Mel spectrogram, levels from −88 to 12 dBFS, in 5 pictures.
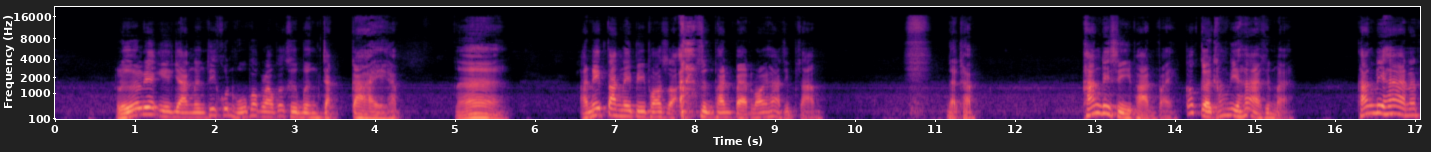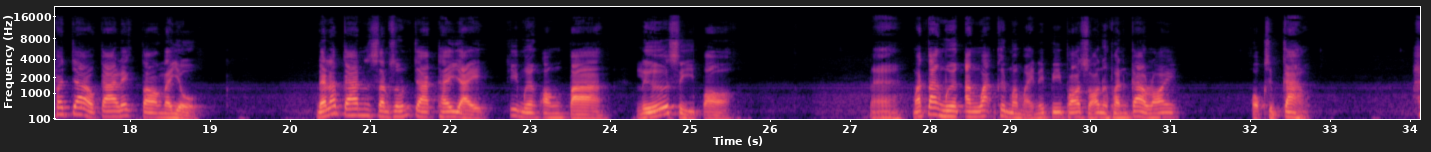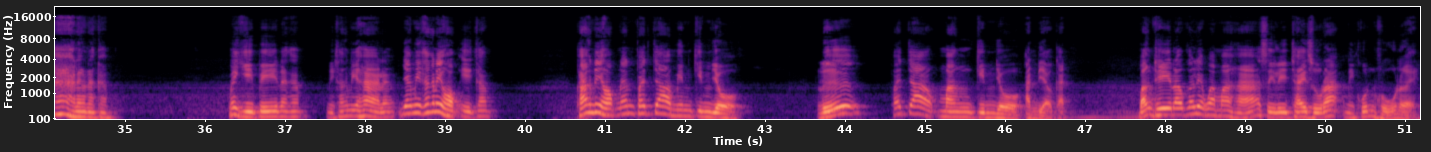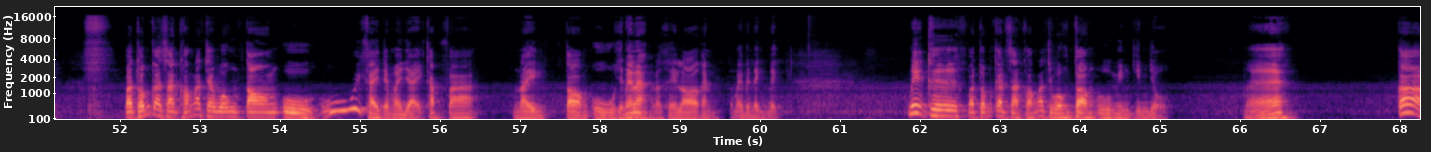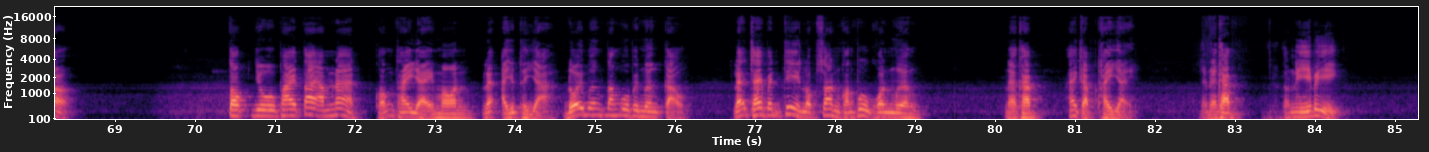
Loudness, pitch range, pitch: -18 LUFS, 115-165 Hz, 135 Hz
